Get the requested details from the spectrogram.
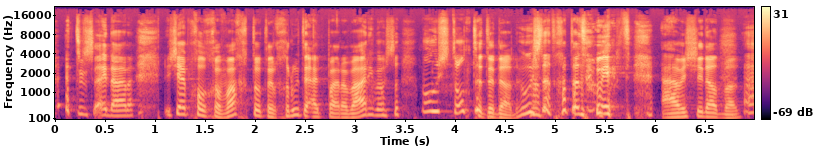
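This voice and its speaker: Talking at a fairly quick pace, a high-voiced man swings his pitch very widely. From Zaandam, Netherlands (Poelenburg). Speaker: comedian and podcast host. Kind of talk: casual chat.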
